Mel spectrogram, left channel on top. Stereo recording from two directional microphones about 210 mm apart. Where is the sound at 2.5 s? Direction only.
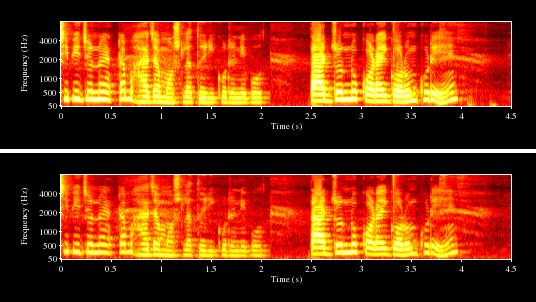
20° left (ahead or behind).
